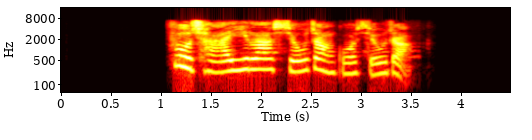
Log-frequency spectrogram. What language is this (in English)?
Chinese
